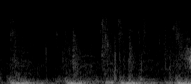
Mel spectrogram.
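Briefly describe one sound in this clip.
Heavy robotic footsteps thud and clank.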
